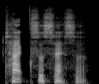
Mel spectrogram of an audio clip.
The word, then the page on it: tax assessor: British English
